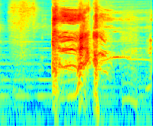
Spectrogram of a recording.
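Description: A person coughing and clearing their throat: a couple of loud, rough bursts close together, then a shorter one, all brief and without talk.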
